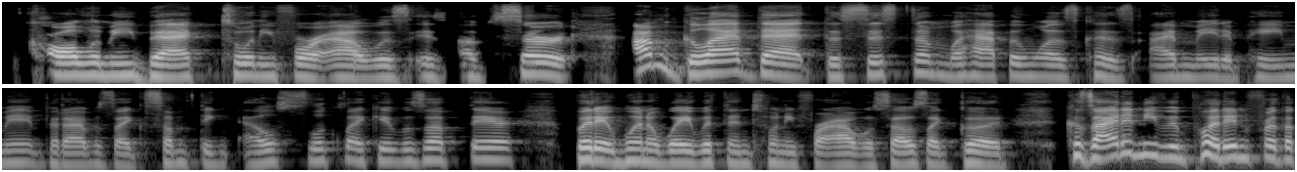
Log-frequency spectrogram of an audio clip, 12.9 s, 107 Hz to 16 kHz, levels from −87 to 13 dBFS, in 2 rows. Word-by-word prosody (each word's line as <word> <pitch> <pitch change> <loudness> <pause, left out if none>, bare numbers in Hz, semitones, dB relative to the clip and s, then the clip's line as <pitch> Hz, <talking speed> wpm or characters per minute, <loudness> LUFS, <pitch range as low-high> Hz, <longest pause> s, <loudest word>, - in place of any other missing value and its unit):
Calling 195 -2 +5
me 190 0 -2
back 170 -1 +4
24 180 -2 -1
hours 160 -1 0
is 170 -3 -10
absurd. 200 +4 +3 0.3
I'm 310 -8 +6
glad 215 +2 +5
that 180 -5 +5
the 170 - -4
system 195 +3 -4
what 180 0 -6
happened 180 0 -2
was, 170 -2 -6
'cause 165 -4 -9
I 170 0 -5
made 165 -1 -8
a - - -10
payment, 170 +1 -11
but, 160 -1 -8
I 150 - -3
was, 150 0 -14
like, 140 -2 -8
something 165 -2 -10
else 170 +5 -9
looked 195 0 -11
like 195 -1 -7
it 190 - -7
was 190 +1 -11
up 200 -1 -5
there, 210 -1 -2 0.3
but, 215 0 +5
it 185 -2 +4
went 195 -2 -1
away 175 0 +1
within 170 -1 -6
24 155 -2 -8
hours, 145 -1 -3
so 160 - -3
I - - +1
was, 160 - -5
like, 150 -1 -6
"Good," 155 -4 -1 0.3
'cause 270 -2 0
I 225 +3 +8
didn't 280 -2 +1
even 230 -4 -1
put 245 0 +3
in 230 -1 +2
for 230 0 -2
the 210 - -2
175 Hz, 240 wpm, -22 LUFS, 165-200 Hz, 0.3 s, I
